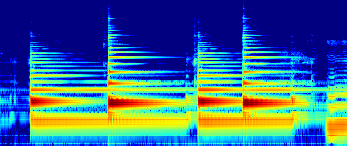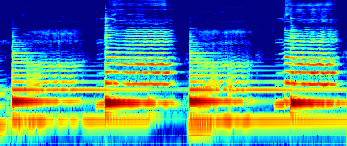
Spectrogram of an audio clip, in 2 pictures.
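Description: Nylon-string classical guitar playing an ascending major seventh, low D then C sharp, each note plucked singly and left to ring, the pair repeated several times.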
